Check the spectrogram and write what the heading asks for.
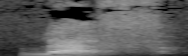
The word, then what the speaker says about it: laugh: The word laugh. This gh is actually an F sound, right?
